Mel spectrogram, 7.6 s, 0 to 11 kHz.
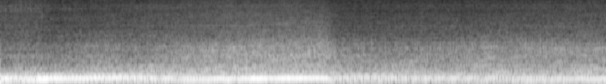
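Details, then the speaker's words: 1968 Ford Mustang on a pre-purchase inspection test drive, accelerating hard in Drive: strong, clean engine note climbs, drops at a gear change, then pulls evenly again; no misfires, hesitation or lack of power, healthy. "you can see there's no issues with the performance that in here any misfires or lack of power at all"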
